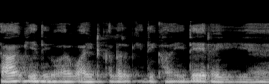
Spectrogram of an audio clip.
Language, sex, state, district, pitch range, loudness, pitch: Hindi, male, Haryana, Charkhi Dadri, 120-135 Hz, -20 LUFS, 125 Hz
